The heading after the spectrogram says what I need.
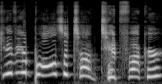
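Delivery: squeaky, very high falsetto voice. Quoting a show's line as the actor delivers it: high falsetto voice. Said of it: "he delivers the line in a falsetto. So it's".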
